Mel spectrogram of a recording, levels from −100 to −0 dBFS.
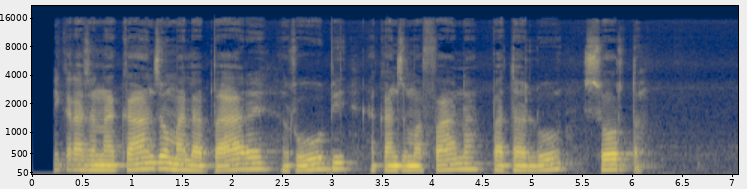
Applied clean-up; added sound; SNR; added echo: none; none; none; none.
